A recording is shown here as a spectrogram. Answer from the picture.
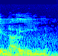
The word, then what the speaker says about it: Nain: Now this little town, called, you want to say Nain, they would say Nain. The Greek diphthong A-I is pronounced I, like an aisle, you know, go down the aisle.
